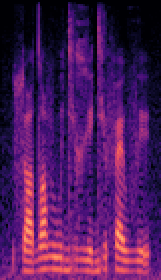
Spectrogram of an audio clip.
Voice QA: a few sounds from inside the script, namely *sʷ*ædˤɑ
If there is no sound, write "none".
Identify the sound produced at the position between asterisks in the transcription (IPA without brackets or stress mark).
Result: sʷ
